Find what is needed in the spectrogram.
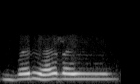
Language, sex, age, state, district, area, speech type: Marathi, female, 30-45, Maharashtra, Washim, rural, conversation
